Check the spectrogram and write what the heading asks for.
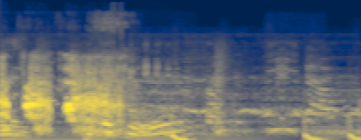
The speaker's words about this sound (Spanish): ese perro no hablaba, pues, weón. Esa cuestión pues, igual es heavy porque el perro lo, lo, lo pues, weón. Le, ponían, lo apretaban del cogote y ahí, y ahí gruñía. Y el perro al ah, gruñir hacía ese efecto.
